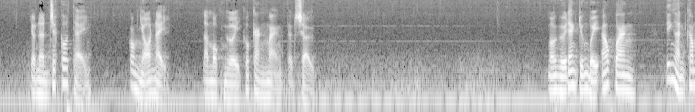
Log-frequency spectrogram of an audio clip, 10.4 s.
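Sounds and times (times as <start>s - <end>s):
thunder: 0.0s - 8.7s
heavy rain: 0.0s - 10.4s
speech: 0.4s - 4.8s, 8.2s - 10.4s.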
